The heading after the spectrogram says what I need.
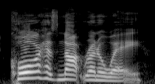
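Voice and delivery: loud, sharp scolding mother; mom voice. Acted. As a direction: snap it like a strict mom. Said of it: "I'm having to get into my mom voice there for Demeter".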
